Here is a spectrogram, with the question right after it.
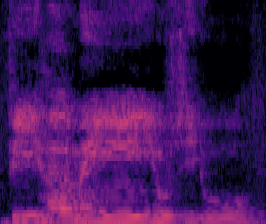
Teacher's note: nun sukun bertemu dengan huruf ya. Kita masukkan bunyi nun ni di dalam huruf ya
